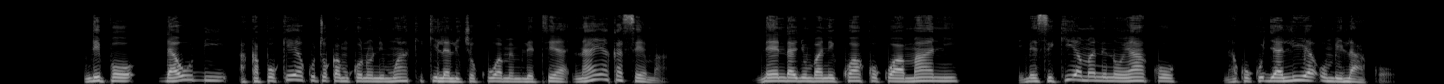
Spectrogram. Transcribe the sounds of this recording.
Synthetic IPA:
ndipɔ | ɗauɗiakapɔkɛakutɔkam̩kɔnɔnimwakɛkilɛalit͡ʃɔkuwaːmɛm̩lɛtʰɛanajɛakasɛma̰ | nɛndaɲumbanikwakɔkwaːmani | nimɛsikiamanɛnɔjakɔ | nakukuʄaliaʔɔmbilakɔ̰

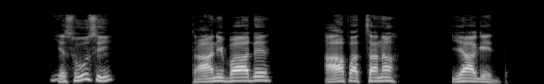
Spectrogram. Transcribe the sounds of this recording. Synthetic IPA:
jɛsuːsɪ | t̪aːnɪbaːd̪ɛ | aːpɐt͡sːɐnɐ | jaːɡe̞ːd̪ːɐ̥

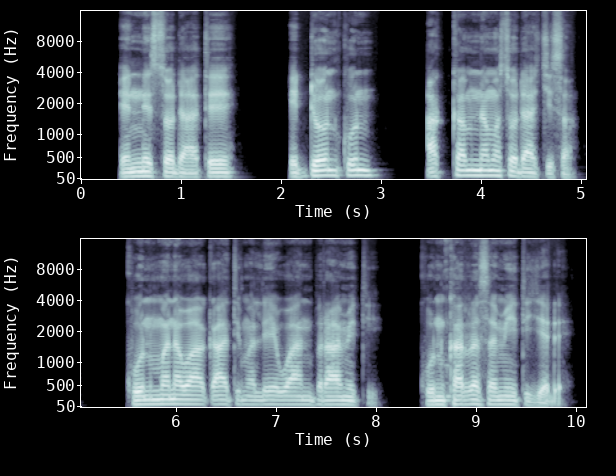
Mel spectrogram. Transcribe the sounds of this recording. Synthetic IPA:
ʔɪnːɪsːɔd̪aːt̪e̞ː | ʔɪd̪ːo̞ːŋkʊn | ʔɐkːɐmnɐmɐsɔd̪aːt͡ʃːɪsɐ̰ | kʊnmɐnɐwaːkʼaːt̪ɪmɐle̞ːwaːnbɪɾaːmɪt̪ɪ̰ | kʊŋkɐrːɐsɐmiːt̪ɪd͡ʒɛ̰ᶑɛ̥

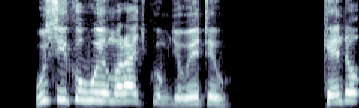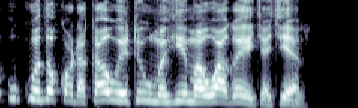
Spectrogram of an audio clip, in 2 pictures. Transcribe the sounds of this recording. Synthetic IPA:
usikowojomaɾat͡ʃkwomd͡ʒoweteu | kendoʔukwod̪okɔdakaoweteumaɦiemawaɡɔjet͡ʃat͡ʃɪɛ̰l

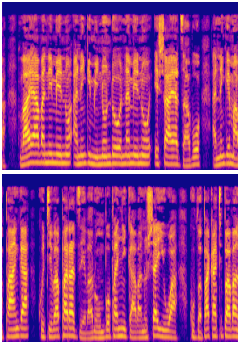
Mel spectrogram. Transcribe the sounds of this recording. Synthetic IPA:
ʋajaʋane̞me̞no̞ʔane̞ŋɡe̞mino̞ndo̞name̞no̞e̞ʃajad͡zaʋo̞ane̞ŋɡe̞mapaŋɡa | kutiʋapaɾad͡ze̞ʋaɾo̞mbo̞paɲikaʋano̞ʃajiwakub͡vapakatipaʋanu

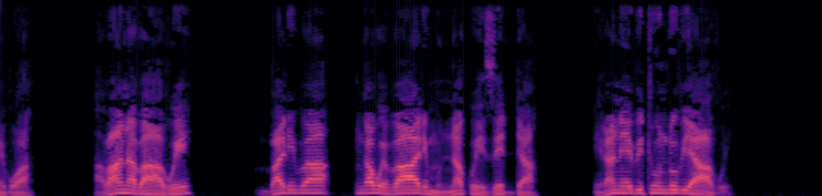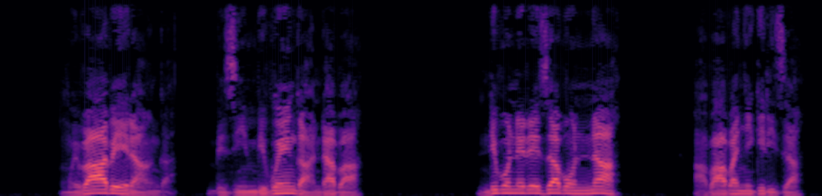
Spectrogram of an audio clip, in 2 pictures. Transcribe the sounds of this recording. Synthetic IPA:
βwa | a̰βaːnaβaːβwe̞ | βaliβa | ŋɡaβwe̞βaːlimunːakwe̞ːze̞dːa | eɾane̞βituːnduβjaːβwe̞̰ | mwe̞βaːβe̞ːɾaːŋɡa̰ | βiziːmbiβwe̞ːŋɡaːndaβa | ndiβo̞ne̞ɾe̞zaβo̞nːaː | βaːβaɲiɡiɾiza

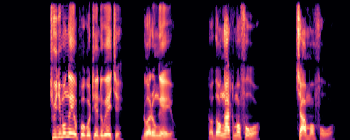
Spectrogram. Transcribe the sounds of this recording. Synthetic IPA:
t͡ʃuɲmoŋejopoɡotjendwet͡ʃḛ | dwaɾoŋejo̰ | tɔ̰d̪ɔŋatmɔfʊwɔ̰ | t͡ʃamɔfʊ̰wɔ̰

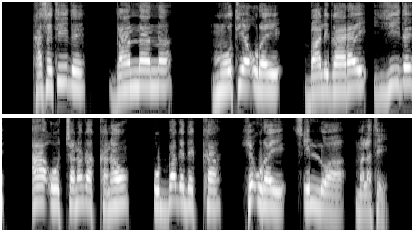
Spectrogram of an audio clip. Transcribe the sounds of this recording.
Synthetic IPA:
kɐs̬ɛt̪iːd̪ɛ | d̪aːnːaːnːɐ | mo̞ːt̪ɪjaːʊɾɐj | baːlɪɡaːɾɐjjiːd̪ɛ | aːʔo̞ːt͡ʃːɐnɐɡɐkːɐnɐw | ʊbːɐɡɛd̪ɛkʰːɐ | hɛʊɾɐjt͡sʼɪlːʊwaːmɐlɐt̪ḛː

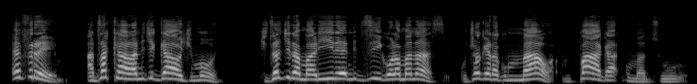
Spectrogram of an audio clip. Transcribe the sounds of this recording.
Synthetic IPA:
ɛfɾɛɛmu | ad͡zakʰalandit͡ʃiɡawɔt͡ʃimɔd͡zi | t͡ʃid͡zat͡ʃitamaliɾɛndid͡zikɔlamanasɛ̥kut͡ʃɔk̬ɛɾak̬um̩mawa̰m̩pakakumad͡zuːlɔ̰

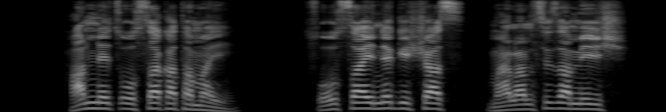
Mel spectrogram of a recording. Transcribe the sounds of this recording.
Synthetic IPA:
hɐnːɛt͡sʼo̞ːsːɐkɐt̪ɐmɐj | t͡sʼo̞ːsːɐjnɛɡɪʃːɐs | mɐlɐlsɪzɐmiːʃ

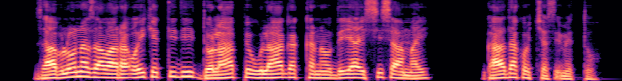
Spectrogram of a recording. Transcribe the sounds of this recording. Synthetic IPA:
zaːbʊlo̞ːnɐzɐwaːɾɐɔjkɛt̪ːɪd̪ɪd̪ɔlaːpːɛwʊlaːɡɐkːɐnɐwd̪ɛʔɪjaːɪsːɪsaːmɐj | ɡaːd̪ɐkɔt͡ʃːɐsɪ̰mɛt̪ːo̰ː

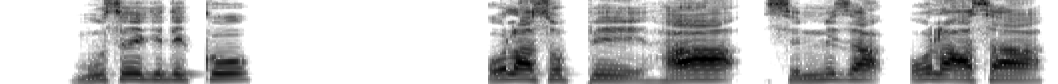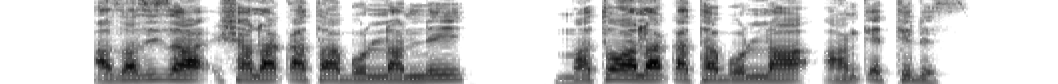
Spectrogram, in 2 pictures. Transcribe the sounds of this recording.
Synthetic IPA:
mʊsɛjɡɪd̪ɪkːɔ | ɔlasɔpːɛɦaːsɪmːɪzɐɔlɐːsaː | ɐzɐzɪzɐʃɐlɐkʼɐt̪ɐbɔlːɐnːɛ | mɐt̪ɔhɐlɐkʼɐt̪ɐbɔlːɐɐŋkʼɛt̪ːɪd̪ɛs

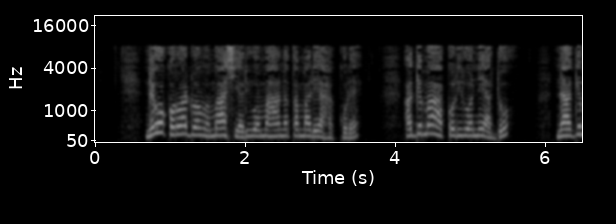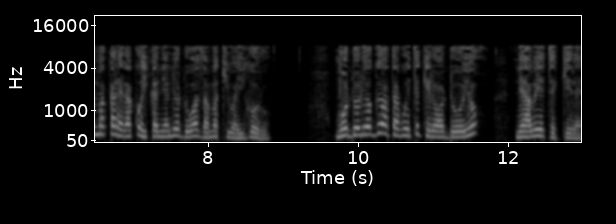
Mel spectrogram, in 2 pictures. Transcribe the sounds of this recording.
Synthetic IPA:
neɣokɔɾoadoamwɛmaːɕiaɾiɾwɔmaɦanatamaɾeaɦakoɾɛ | aɡemahakoɾiɾwɔneado | naːɡemakaɾɛɣakohikaneaneodowɔðamakiwaiɣoɾo | moːndoːɾeɔɡeɔtaɣwetekeɾɔdoːjo | neaweːtekeɾɛ

